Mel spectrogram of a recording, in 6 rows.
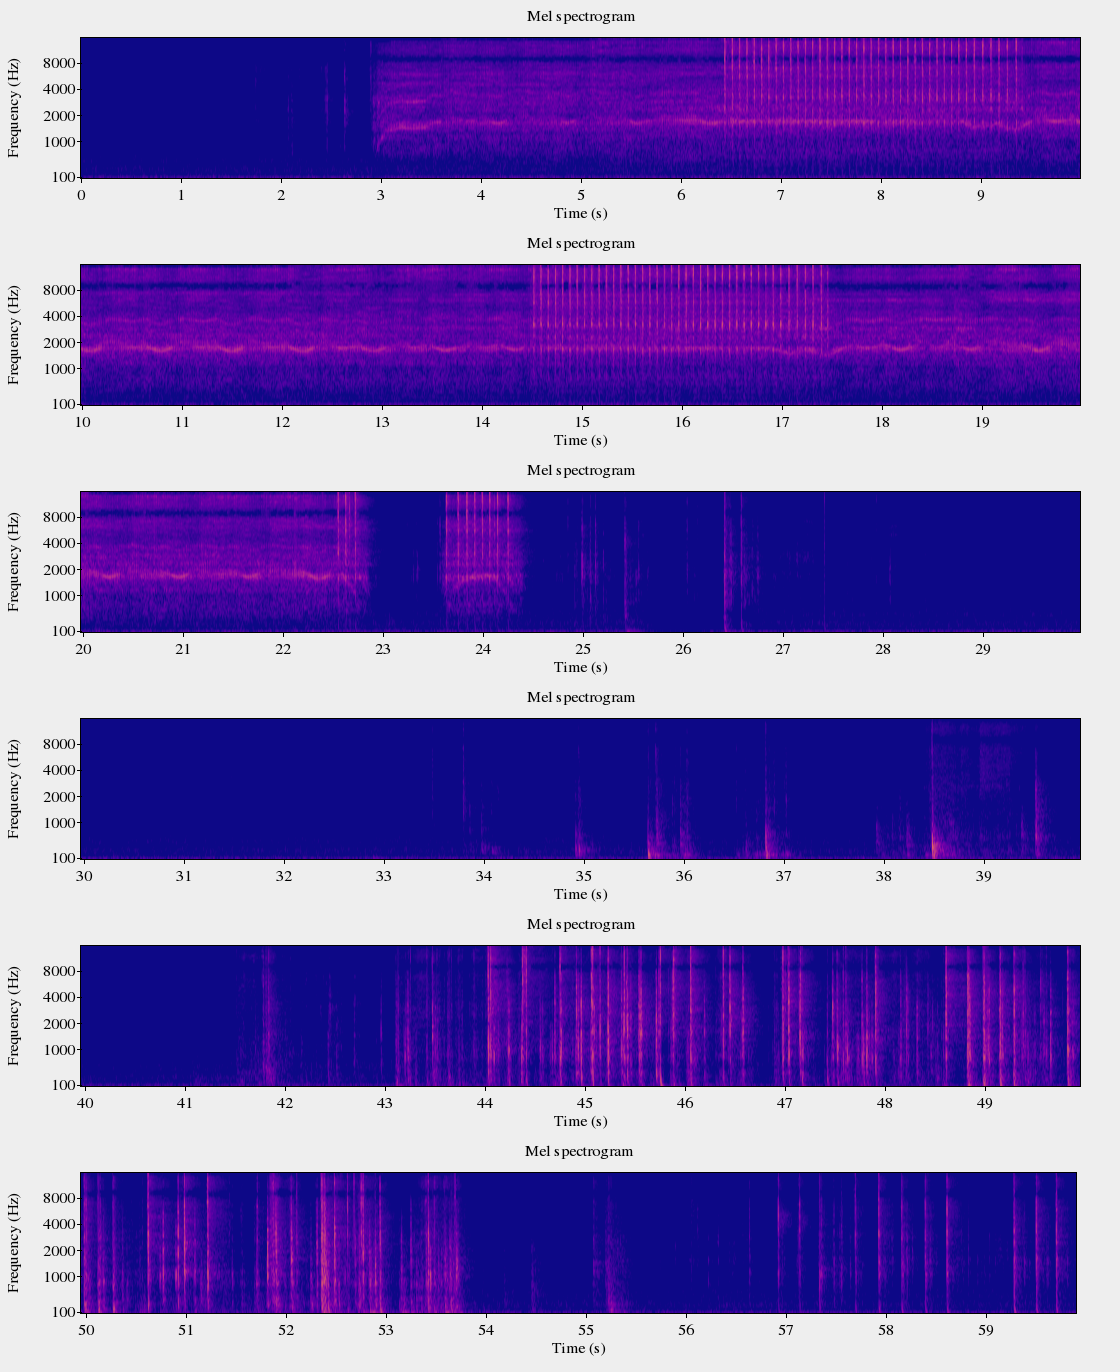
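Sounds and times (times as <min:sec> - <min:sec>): small motor whining: 0:02.9 - 0:23.0.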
